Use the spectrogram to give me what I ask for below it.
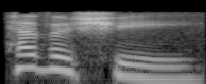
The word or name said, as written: Hevesy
